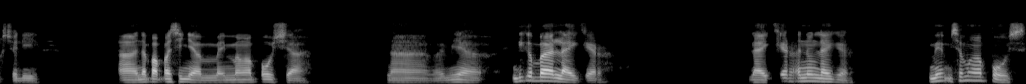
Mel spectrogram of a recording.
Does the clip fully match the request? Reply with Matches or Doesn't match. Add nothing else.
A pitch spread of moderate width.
Doesn't match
